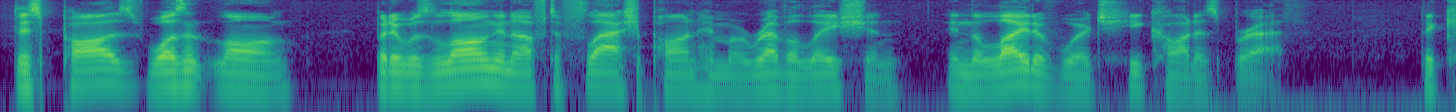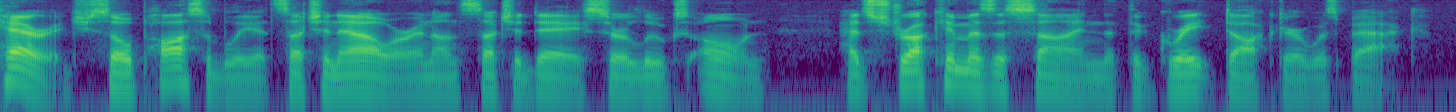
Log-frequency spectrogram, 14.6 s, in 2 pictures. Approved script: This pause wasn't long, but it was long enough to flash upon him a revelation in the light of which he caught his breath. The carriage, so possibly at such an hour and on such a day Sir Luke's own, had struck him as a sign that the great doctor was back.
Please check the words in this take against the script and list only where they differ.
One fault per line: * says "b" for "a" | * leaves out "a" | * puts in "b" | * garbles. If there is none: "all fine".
all fine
